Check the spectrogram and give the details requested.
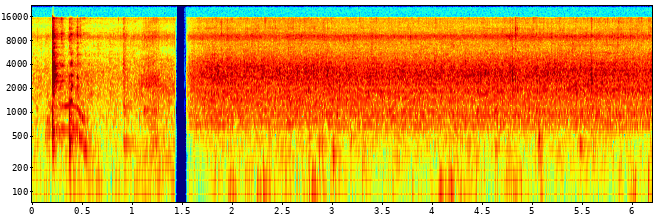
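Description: Chopped frog meat frying in a hot wok: a steady sizzling hiss that starts abruptly about a second and a half in. A short voice sound comes just before it.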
